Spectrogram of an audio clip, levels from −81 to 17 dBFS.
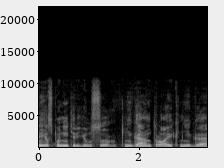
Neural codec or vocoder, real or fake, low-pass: vocoder, 44.1 kHz, 128 mel bands, Pupu-Vocoder; fake; 10.8 kHz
